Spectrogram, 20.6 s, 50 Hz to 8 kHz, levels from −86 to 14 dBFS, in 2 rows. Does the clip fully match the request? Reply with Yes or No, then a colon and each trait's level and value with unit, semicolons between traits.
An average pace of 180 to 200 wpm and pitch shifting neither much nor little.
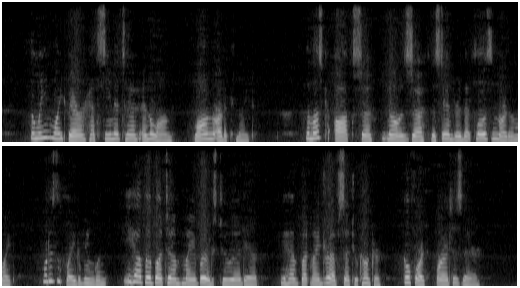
No: average, 145 wpm; average, 3.2 semitones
